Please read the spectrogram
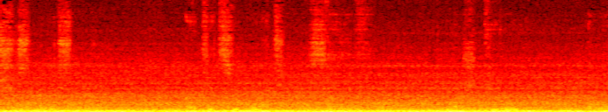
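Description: Steady low rumble of a car heard from inside the cabin while it drives through water on a flooded road, with short hissing splashes now and then.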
